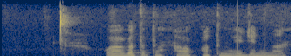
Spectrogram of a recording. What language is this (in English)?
Kinyarwanda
